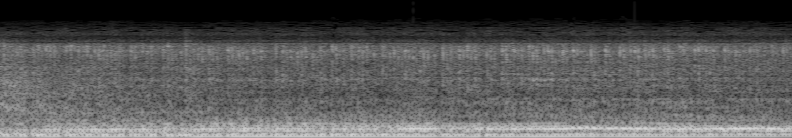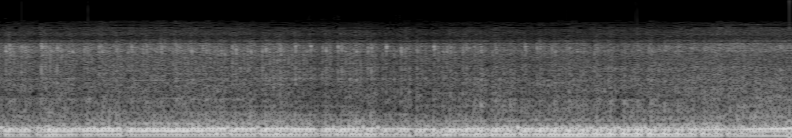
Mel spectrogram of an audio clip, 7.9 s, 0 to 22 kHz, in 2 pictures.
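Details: 1981 Suzuki GS650GL during rebuild, first start on fresh battery with choke and new pod filters: steady even four-cylinder burble holding a smooth idle with no knocks or misses; normal idle.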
